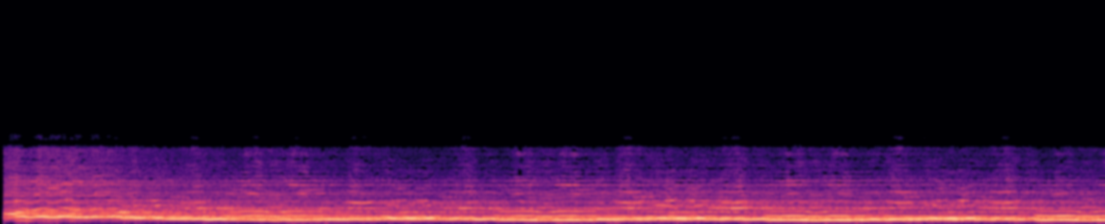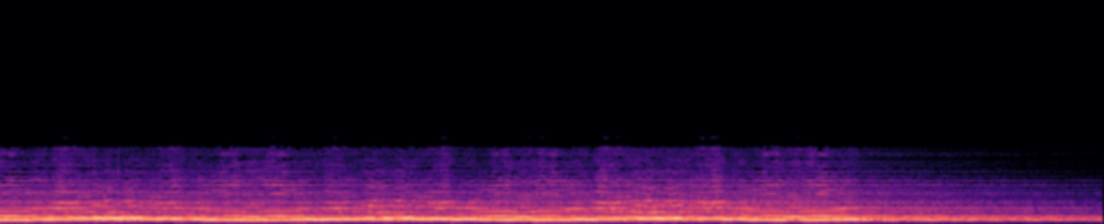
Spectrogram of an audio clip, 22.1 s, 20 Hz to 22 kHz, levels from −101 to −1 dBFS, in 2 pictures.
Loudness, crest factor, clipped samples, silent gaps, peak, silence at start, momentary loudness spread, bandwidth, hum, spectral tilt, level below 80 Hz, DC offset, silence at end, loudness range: -16 LUFS; 12 dB; under 0.1%; none; -4 dBFS; 0.05 s; 7 LU; 5.4 kHz; none; -3.5 dB/octave; -78 dBFS; under 0.1%; 0 s; 3 LU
